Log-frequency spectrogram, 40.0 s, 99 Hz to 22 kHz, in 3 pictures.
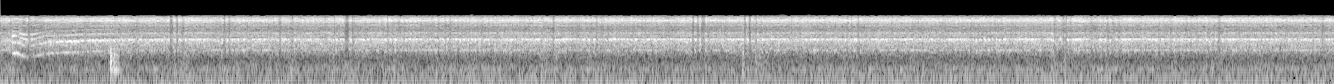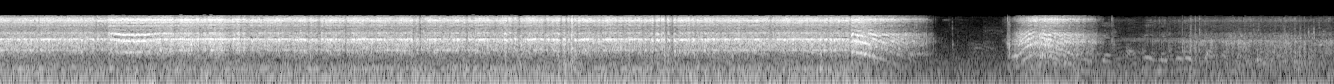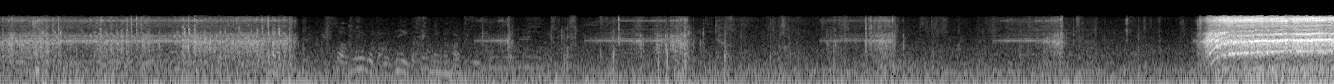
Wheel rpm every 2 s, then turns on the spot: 220, 230, 230, 230, 230, 230, 230, 230, 230, 230, 220, 30, 10, 20, 20, 0, 0, 0, 0, 110.
24-30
